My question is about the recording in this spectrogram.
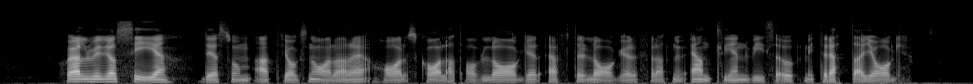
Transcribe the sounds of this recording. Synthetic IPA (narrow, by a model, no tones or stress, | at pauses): ɧɛlvːɪljɑːɡseː | d̪ɛsɔmat̪ʰjɑːɡsnɑːɾa̰ɾə̰haɾskʰɑːlʔa̰t̪ʰavlɑːɡəɾʔɛft̪əɾɭɑːɡəɾfœɾat̪nʉ̟ːʔɛnt̪ʰlɪɡənviːsa̰ʔɵpːmɪt̪ɾɛt̪ːa̰jɑːɡ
